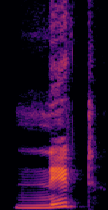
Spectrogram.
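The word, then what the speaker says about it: knit: Leaving the tight निट community in a state of worry. तो यह tight निट मतलब जो एक दूसरे से अच्छी तरह जुड़ा हो उसको बोलते हैं। निट यहाँ के साइलेंट है।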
